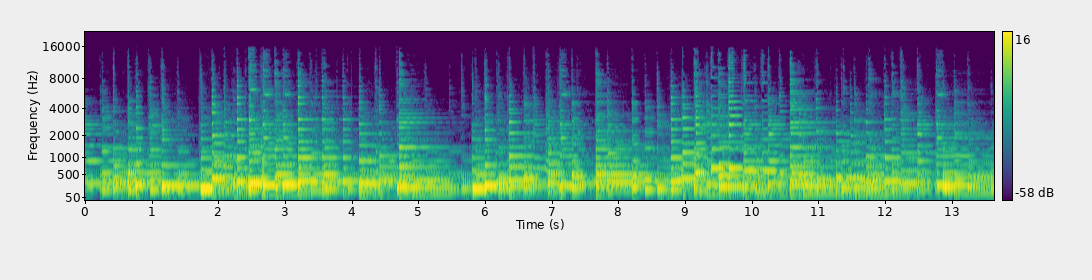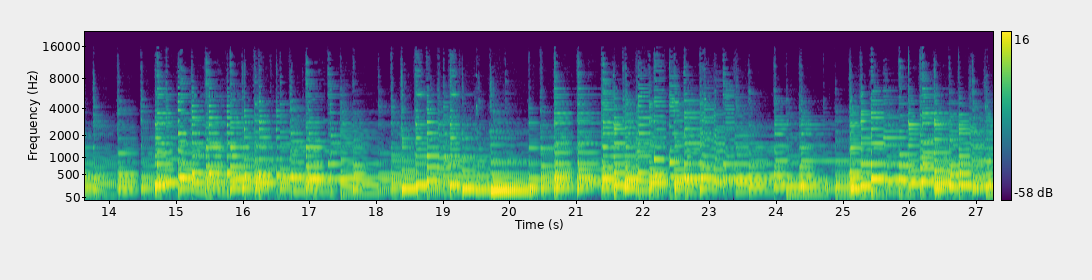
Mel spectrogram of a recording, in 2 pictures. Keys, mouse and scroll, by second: 0.0 scroll down 5, 0.3 middle click, 0.8 ctrl+s, 0.9 click, 1.4 middle click, 1.5 scroll up 1, 1.8 ctrl+s, 2.2 click, 3.9-5.1 shift+middle drag, 5.1 s, 11.2-11.8 scroll down 2, 11.8 scroll down 1, 11.9 Tab, 12.2 click, 12.7 ctrl+s, 13.0 middle click, 13.3 scroll up 1, 13.6 click, 13.9-14.2 scroll up 1, 14.2 Tab, 14.4 click, 15.3 click, 16.1 ctrl+a, 17.0 middle click, 17.4 ctrl+s, 17.6-18.7 shift+middle drag, 18.7 click, 18.9-21.7 right drag, 21.7 middle click, 22.6 click, 24.0 ctrl+s, 24.2-26.0 middle drag, 26.0 click.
